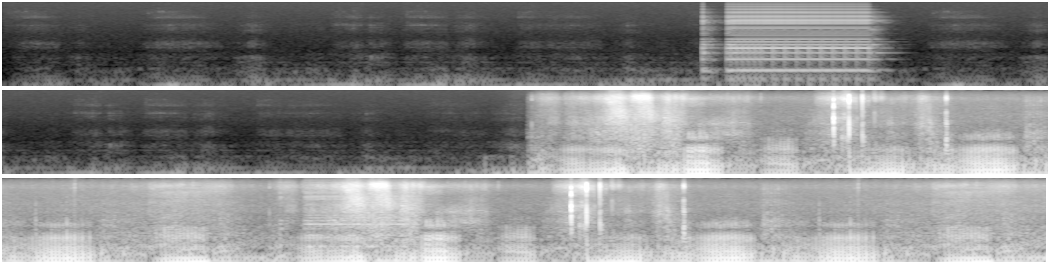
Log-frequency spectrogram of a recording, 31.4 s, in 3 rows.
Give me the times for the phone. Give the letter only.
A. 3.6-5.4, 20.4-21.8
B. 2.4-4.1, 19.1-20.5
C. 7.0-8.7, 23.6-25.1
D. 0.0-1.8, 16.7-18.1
C.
